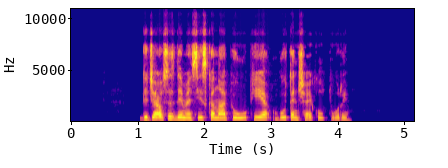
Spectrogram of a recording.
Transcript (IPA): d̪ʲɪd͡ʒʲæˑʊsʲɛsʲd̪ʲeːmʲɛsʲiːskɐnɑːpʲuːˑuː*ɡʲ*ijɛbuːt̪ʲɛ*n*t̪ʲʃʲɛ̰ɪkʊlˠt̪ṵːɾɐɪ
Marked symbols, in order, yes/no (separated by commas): no, yes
